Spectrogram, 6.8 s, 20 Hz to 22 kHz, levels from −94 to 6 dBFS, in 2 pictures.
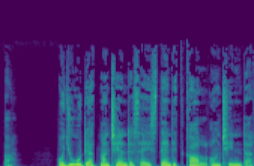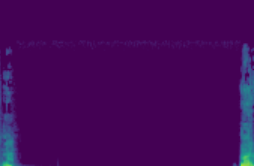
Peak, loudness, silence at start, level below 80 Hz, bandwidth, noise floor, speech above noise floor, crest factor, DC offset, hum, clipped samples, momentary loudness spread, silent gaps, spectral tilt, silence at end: -2 dBFS; -18 LUFS; 0.05 s; -56 dBFS; 14.5 kHz; -87 dBFS; 70 dB; 18 dB; under 0.1%; none; under 0.1%; 15 LU; none; -6.5 dB/octave; 0 s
